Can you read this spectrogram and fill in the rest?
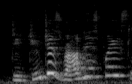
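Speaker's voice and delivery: acting out startled disbelief at a friend; alarmed disbelief. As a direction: blurt an incredulous accusation. Alarmed reaction to friend's hurry.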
